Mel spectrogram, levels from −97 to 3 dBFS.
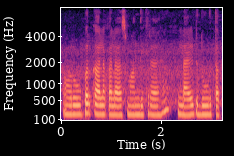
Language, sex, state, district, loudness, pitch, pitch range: Hindi, female, Maharashtra, Mumbai Suburban, -18 LUFS, 185 Hz, 180-195 Hz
